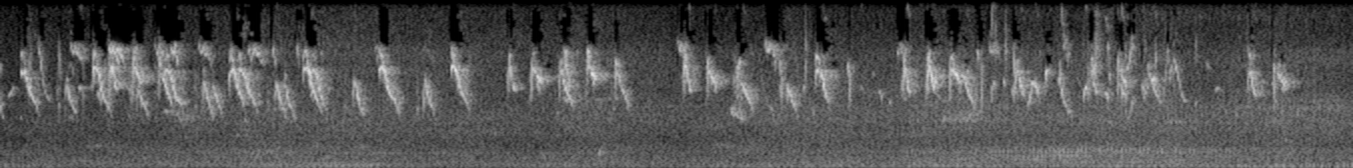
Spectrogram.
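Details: Common Indian sunbird singing in a garden, its small body producing a loud high musical song: fast clusters of bright descending chirps, repeated in phrases with short gaps.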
